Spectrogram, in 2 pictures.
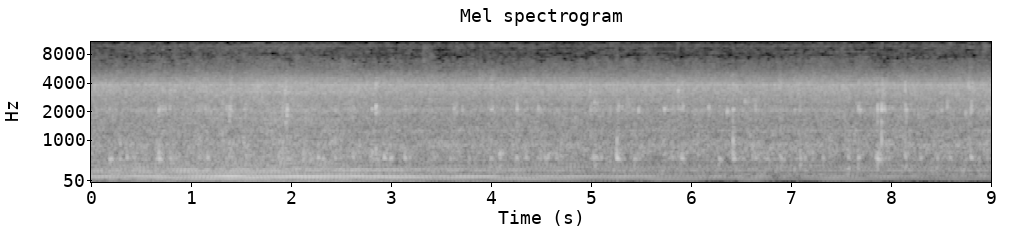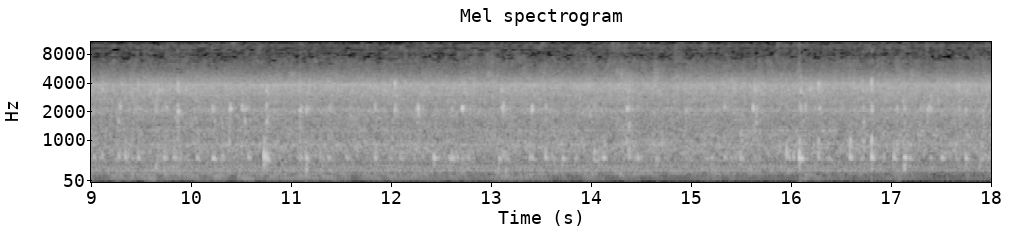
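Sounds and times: low hum: 0.0s - 11.3s
aquarium water trickling and splashing: 0.0s - 18.0s.

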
